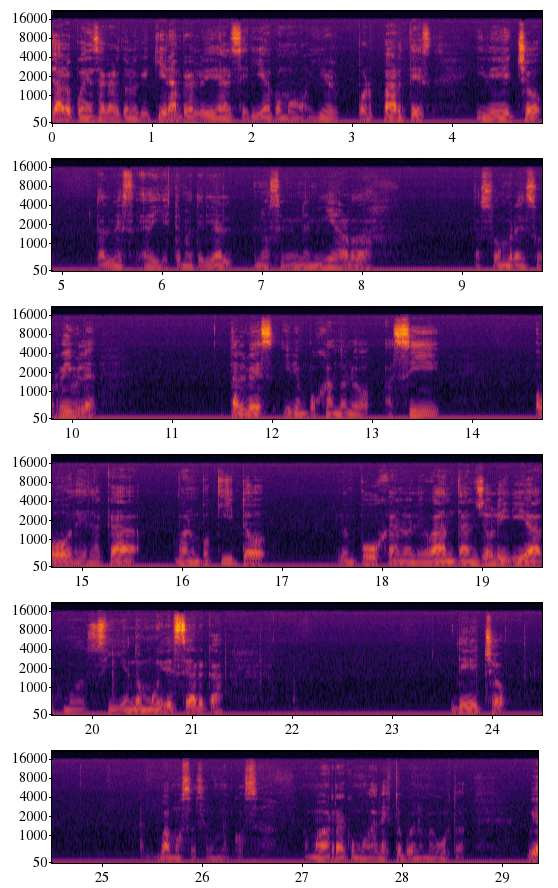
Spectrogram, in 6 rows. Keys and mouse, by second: 1.9 double click, 20.3 alt+click, 21.6 alt+click, 23.9 ctrl+click.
